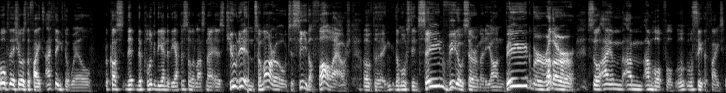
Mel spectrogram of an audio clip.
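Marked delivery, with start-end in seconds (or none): 4.5-11.5 slow, swooping put-on American accent. Quoting the episode's closing plug: put-on american accent. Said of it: "my wonderful American accent".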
